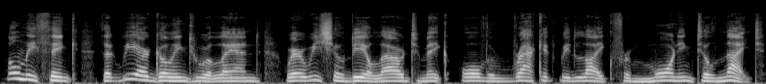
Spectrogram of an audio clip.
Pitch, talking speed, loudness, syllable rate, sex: 165 Hz, 195 wpm, -16 LUFS, 4.6 syllables/s, male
